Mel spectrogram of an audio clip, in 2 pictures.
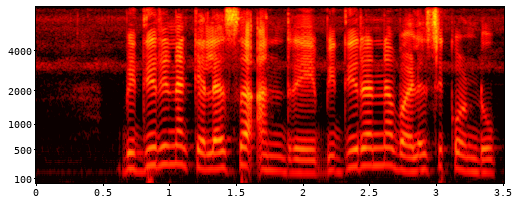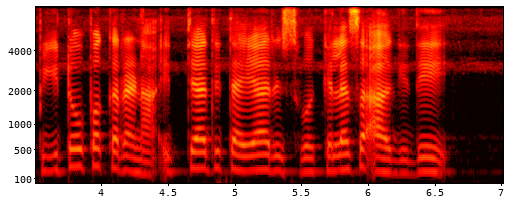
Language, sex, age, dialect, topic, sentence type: Kannada, female, 31-35, Coastal/Dakshin, agriculture, statement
